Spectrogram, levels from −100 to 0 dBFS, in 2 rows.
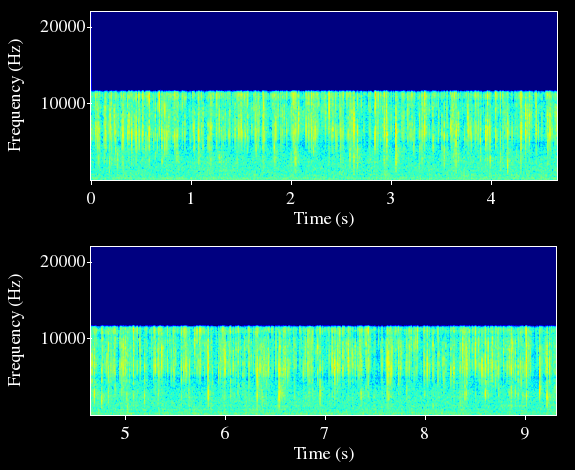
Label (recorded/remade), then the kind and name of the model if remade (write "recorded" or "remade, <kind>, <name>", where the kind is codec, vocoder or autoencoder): recorded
